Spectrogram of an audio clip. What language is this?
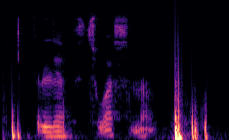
Kabyle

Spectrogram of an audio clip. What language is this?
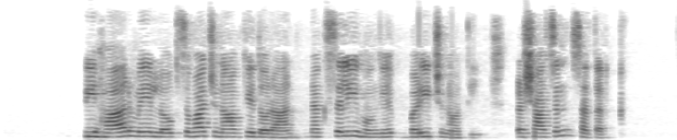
Hindi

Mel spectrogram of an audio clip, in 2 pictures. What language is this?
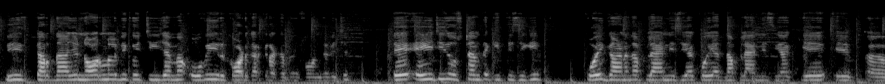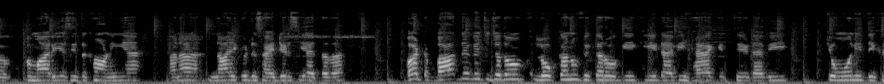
Punjabi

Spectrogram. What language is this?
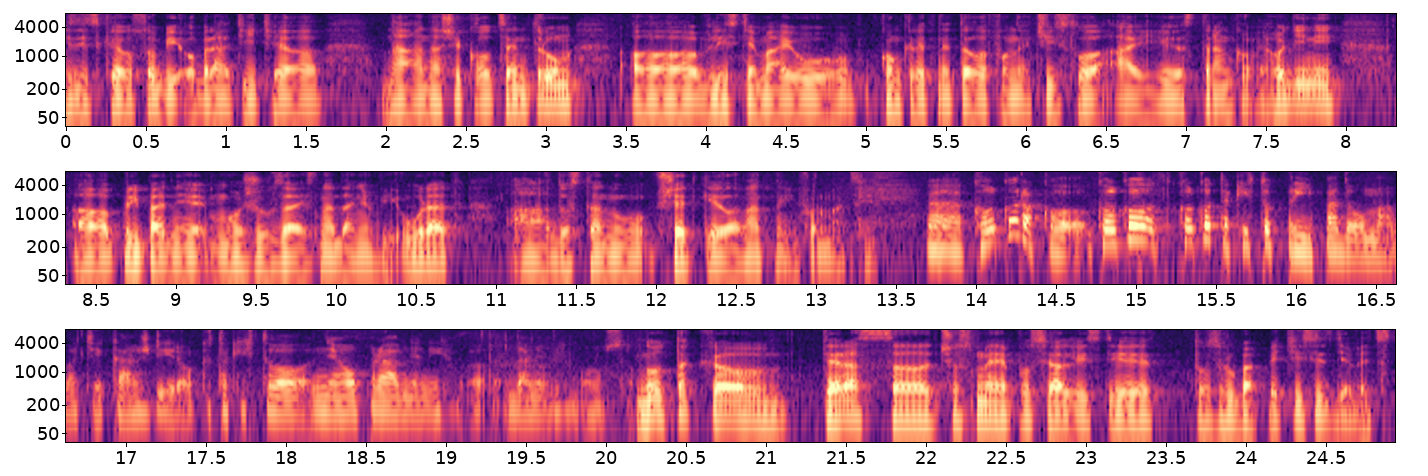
Slovak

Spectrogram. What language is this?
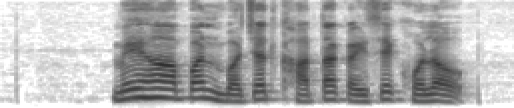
Chhattisgarhi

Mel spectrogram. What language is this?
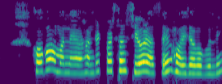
Assamese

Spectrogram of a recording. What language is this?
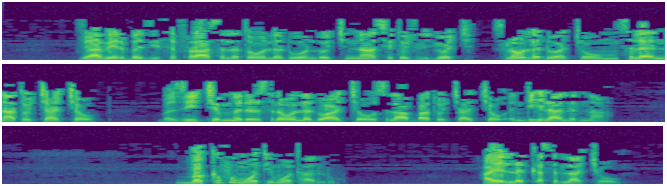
Amharic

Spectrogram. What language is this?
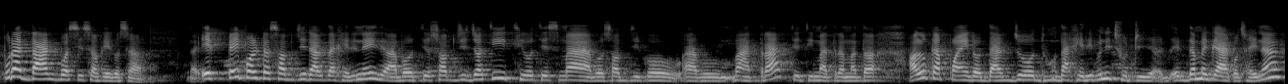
Nepali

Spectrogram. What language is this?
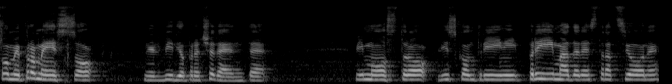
Italian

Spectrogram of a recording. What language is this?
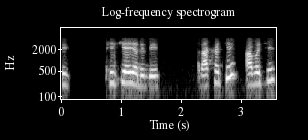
Maithili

